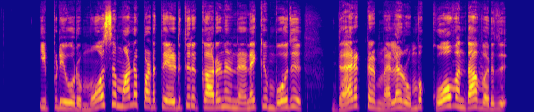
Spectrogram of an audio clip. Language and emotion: Tamil, angry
